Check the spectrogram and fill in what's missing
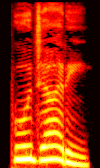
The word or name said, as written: ಪೂಜಾರಿ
